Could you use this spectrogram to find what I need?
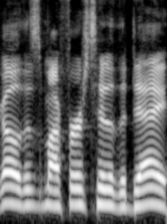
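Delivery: ordinary talk, nothing marked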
